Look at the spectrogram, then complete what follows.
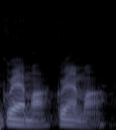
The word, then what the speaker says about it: grandma: So, like, for example, grandma or grandma, you, like, native speakers, you don't really say the D, you just say like grandma.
